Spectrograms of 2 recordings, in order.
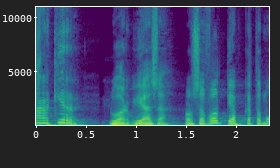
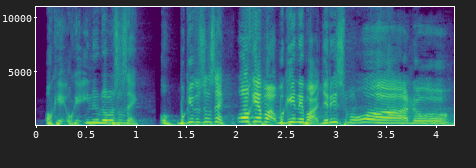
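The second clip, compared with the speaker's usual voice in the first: eager jump-in; 6 semitones higher than usual. Retold or imitated. Retells eagerly jumping in.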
